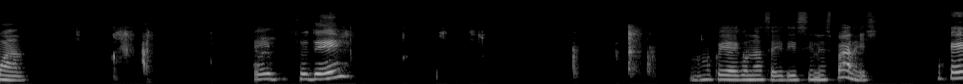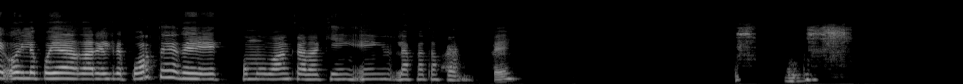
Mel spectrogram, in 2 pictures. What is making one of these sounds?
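An older woman speaks calmly over an online call.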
